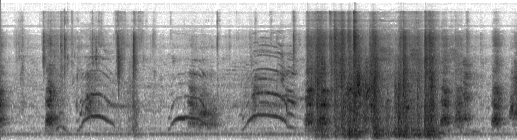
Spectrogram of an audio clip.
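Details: Two aggressive cats fighting for dominance on a rooftop: several drawn-out, arching yowls that rise and sag in pitch, followed by a few seconds of harsh, loud, noisy screeching before shorter cries return.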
